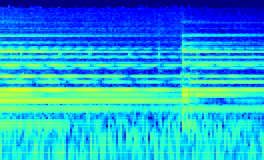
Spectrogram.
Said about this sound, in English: We sat quietly in the ornate room, sipping our root beer under the eyeless watch of the porcelain figures, listening to the chimes as the room fell otherwise silent.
